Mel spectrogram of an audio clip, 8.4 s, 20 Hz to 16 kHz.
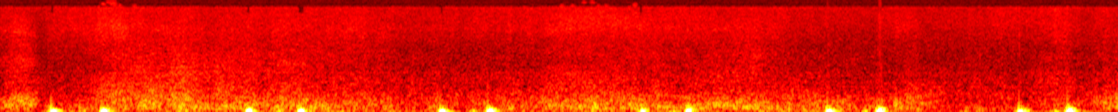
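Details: ASMR heartbeat recording for relaxation and sleep: slow, steady paired low lub-dub thumps at about 41 a minute over a faint hiss. Normal heartbeat.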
